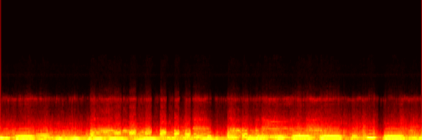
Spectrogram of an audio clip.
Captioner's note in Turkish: Meşum kahkahalar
